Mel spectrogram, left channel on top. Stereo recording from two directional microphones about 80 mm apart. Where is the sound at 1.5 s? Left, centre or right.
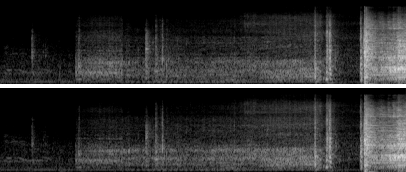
Right; by 3.6 s centre.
